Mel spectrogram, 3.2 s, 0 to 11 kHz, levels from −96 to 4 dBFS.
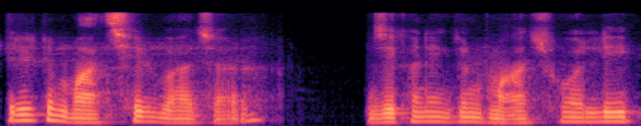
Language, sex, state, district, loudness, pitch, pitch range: Bengali, male, Odisha, Khordha, -20 LUFS, 120 Hz, 105-130 Hz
